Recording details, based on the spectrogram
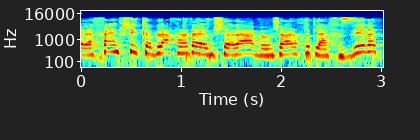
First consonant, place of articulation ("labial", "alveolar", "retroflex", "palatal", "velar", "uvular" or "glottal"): alveolar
